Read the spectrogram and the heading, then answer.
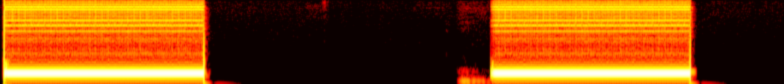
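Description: Two telephone call tones sound, each a steady mid-pitched beep lasting about a second, separated by a pause of silence with a faint click just before the second tone.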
